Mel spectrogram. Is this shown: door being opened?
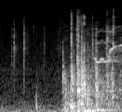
yes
